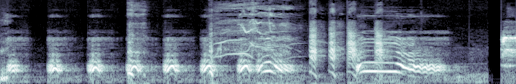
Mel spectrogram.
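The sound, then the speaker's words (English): An owl gives a quick run of rhythmic, mid-pitched hoots, then breaks into louder wavering, trilling calls and screechy notes that rise and fall, with no voices over them. “But I thought, let's have some beautiful owl sounds and the incredible noises that come out of their beaks.”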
